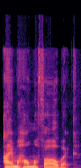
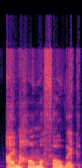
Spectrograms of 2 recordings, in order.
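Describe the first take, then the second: First: "I'm homophobic" low, falling to a full stop; deadpan echo statement. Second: "I'm homophobic?" rising at the end as a question; incredulous echo question. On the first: Streamer rebutting an accusation, deadpan falling "I'm homophobic". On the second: Streamer answering an accusation, incredulous "I'm homophobic?" rising. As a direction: throw "I'm homophobic?" back with a questioning rise. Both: Real, not acted.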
